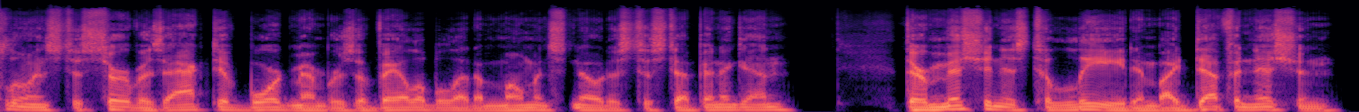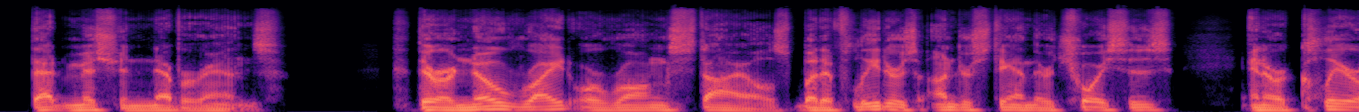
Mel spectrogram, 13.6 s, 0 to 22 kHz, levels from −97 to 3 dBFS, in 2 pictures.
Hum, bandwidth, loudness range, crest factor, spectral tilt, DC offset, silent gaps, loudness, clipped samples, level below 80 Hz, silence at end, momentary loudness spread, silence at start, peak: none; 16 kHz; 2 LU; 20 dB; -5 dB/octave; under 0.1%; 8.70-8.76 s; -25 LUFS; under 0.1%; -38 dBFS; 0 s; 7 LU; 0 s; -4 dBFS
